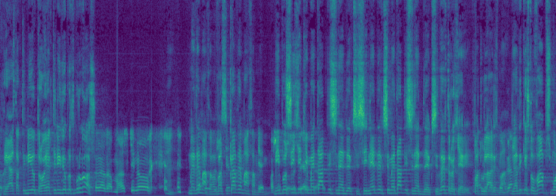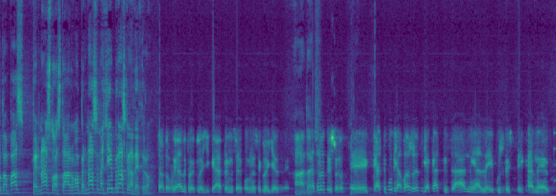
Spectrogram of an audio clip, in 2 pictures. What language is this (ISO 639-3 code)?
ell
